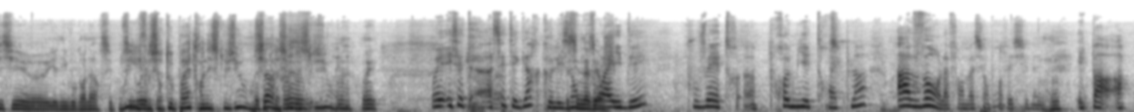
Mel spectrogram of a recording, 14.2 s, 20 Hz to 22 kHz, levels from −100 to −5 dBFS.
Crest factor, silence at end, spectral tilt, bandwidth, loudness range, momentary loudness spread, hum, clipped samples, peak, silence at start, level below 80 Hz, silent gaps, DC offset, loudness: 16 dB; 0.1 s; -6.5 dB/octave; 14.5 kHz; 3 LU; 13 LU; none; under 0.1%; -6 dBFS; 0 s; -50 dBFS; none; under 0.1%; -23 LUFS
